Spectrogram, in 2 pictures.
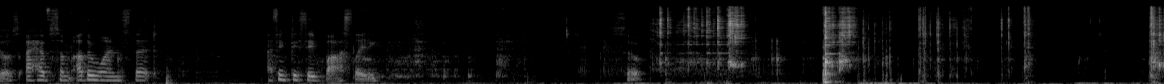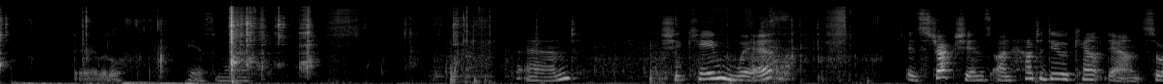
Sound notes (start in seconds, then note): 6.2 plastic-y crinkle sounds; 6.2 tin clonk; 6.5 rattling in tin sounds; 13.8 box shuffles; 13.9 tin clonks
